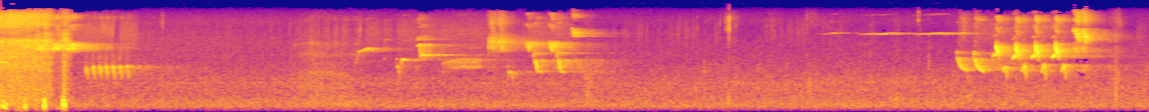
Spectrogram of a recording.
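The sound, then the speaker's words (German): A lone bird chirps and trills in bursts at night in Berlin, its bright, varied phrases ringing out clearly over a quiet, low city hum, with short pauses between songs. “Ich kann nicht glauben, dass ich hier mit einem Aufnahmegerät im nächtlichen Berlin stehe und das Zwitschern eines Vogels aufnehme.”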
